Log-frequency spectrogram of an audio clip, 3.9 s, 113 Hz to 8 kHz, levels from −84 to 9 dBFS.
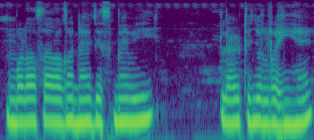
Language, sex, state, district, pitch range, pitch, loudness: Hindi, female, Maharashtra, Nagpur, 195-200 Hz, 195 Hz, -15 LUFS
